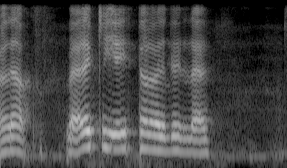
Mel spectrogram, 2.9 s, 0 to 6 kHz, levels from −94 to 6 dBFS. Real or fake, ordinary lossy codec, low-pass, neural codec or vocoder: fake; none; 5.4 kHz; codec, 24 kHz, 1.5 kbps, HILCodec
